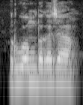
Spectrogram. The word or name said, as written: Ruwan Bagaja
